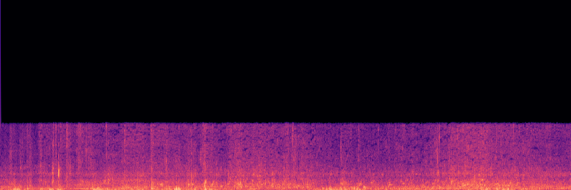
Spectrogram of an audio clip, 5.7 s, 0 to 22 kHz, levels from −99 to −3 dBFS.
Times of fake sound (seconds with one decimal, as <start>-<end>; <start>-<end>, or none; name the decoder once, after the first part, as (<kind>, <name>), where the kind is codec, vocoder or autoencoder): 0.0-1.9 (codec, SNAC); 5.3-5.7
